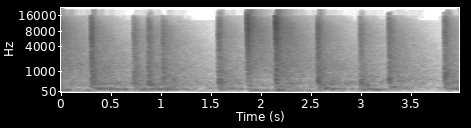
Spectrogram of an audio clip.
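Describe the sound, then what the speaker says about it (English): Rods and mallets strike low toms from a Kontakt XXL patch, giving deep, slappy thuds in an uneven pattern of about ten hits with short boomy tails, fairly quiet and alone. "I brought in the rods and mallets from the XXL patch, which sound like this."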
